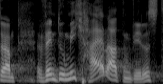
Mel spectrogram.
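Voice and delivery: usual speaking voice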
